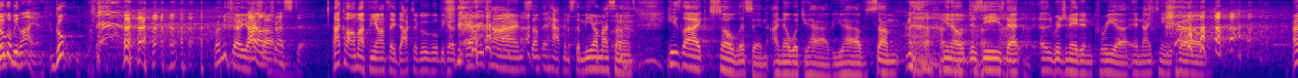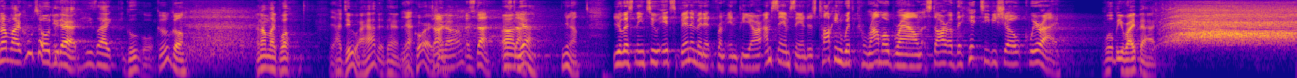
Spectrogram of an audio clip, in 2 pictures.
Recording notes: Recorded in front of a live audience at Sixth & I in Washington, D.C.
